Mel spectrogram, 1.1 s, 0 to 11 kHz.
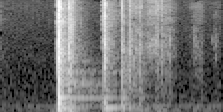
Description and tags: Paper Bin Toss 1
Me throwing a piece of paper into a bin.
bin-toss, book, crinkle, crinkling, crumple, crumpling, newspaper, page, pages, paper, paper-crumple, paper-in-bin, paper-toss, rustle, rustling, toss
